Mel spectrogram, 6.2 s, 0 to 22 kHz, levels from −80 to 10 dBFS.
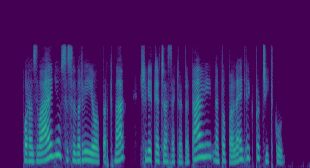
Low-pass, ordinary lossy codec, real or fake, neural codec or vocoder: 7.2 kHz; none; fake; codec, 16 kHz, 0.5 kbps, FreqCodec, larger model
